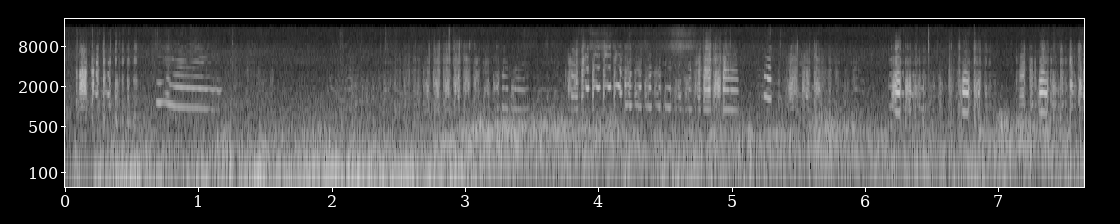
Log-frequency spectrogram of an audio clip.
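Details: Australasian gannets at the Point Danger breeding colony near Portland, Victoria, Australia: several harsh, honking calls with stacked harmonics, some sliding down in pitch, overlap in bursts. Heavy low wind rumble runs throughout.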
